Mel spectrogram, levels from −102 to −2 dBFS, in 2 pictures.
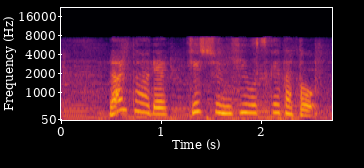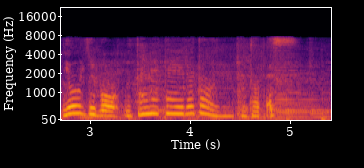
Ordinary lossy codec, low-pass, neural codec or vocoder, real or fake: AAC, 32 kbps; 7.2 kHz; codec, 44.1 kHz, 2.6 kbps, SNAC; fake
